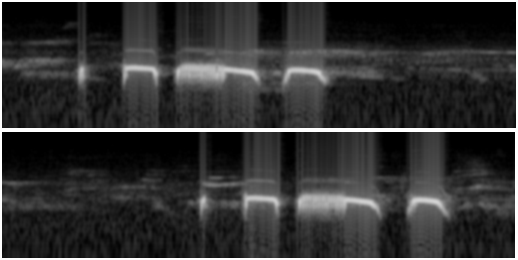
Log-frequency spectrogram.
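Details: Spotted dove giving its urging 'thúc' calls and cooing, calling so that a house bird coos back vigorously. Two bursts of mid-pitched, hollow coos, each a run of about five short notes with one longer note. A quiet pause separates the bursts.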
